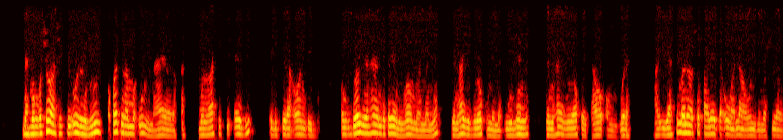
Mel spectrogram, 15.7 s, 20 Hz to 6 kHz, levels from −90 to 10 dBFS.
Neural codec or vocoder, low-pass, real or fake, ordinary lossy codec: none; 5.4 kHz; real; MP3, 32 kbps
